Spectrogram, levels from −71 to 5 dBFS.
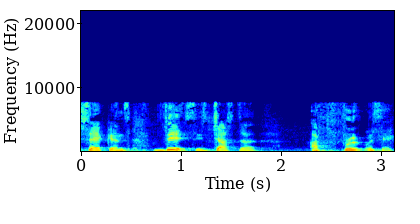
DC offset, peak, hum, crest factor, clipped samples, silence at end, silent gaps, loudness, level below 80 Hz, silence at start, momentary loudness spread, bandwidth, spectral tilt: under 0.1%; -6 dBFS; none; 18 dB; under 0.1%; 0 s; none; -24 LUFS; -60 dBFS; 0 s; 10 LU; 8 kHz; -5 dB/octave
